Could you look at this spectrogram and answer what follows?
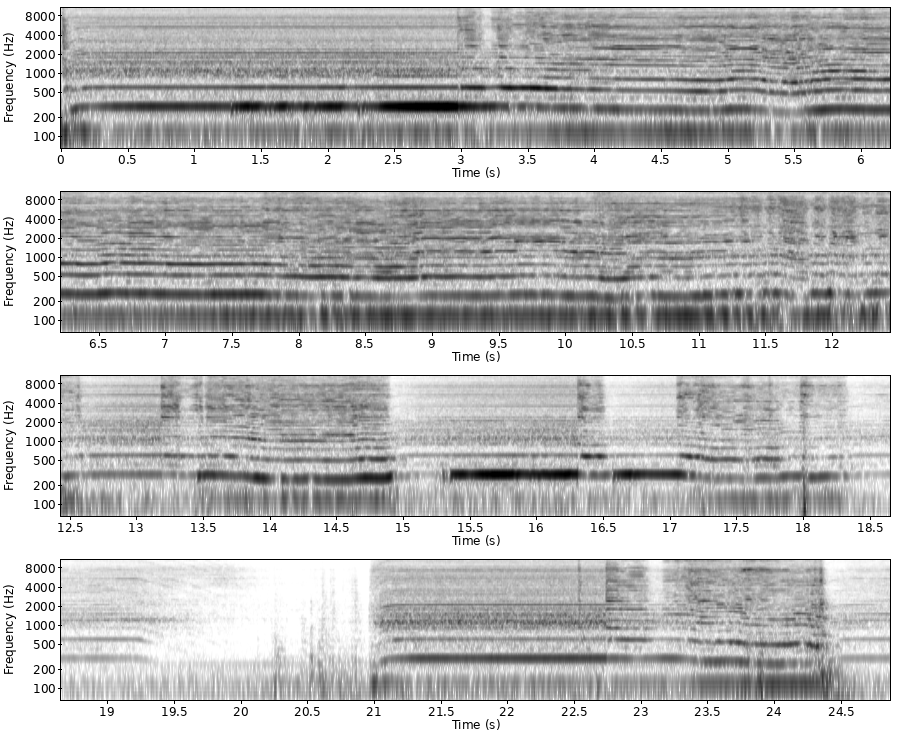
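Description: An old Black & Decker rotary tool grinds on a car's passenger-side A-pillar, a loud, close, high-pitched whine that wavers with pressure, cuts out briefly several times and then starts up again.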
